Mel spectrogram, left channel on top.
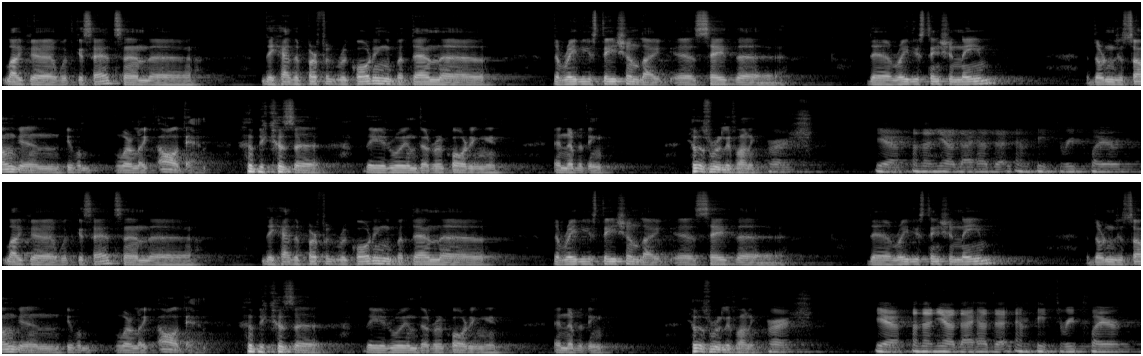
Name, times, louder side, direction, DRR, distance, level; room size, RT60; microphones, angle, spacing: voice 1, 0.0-2.0 2.6-4.9 5.5-7.9 8.7-10.0 10.8-13.4 13.8-16.4 16.9-17.4 18.3-19.0 19.4-19.5, left 2 dB, 20° left, 16 dB, 0.4 m, -27 dB
voice 2, 20.1-22.6, right 4 dB, 55° right, 13 dB, 0.6 m, -32 dB
15.5 x 6.2 x 9.8 m, 1.3 s
head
